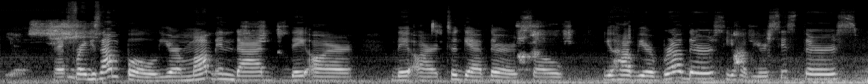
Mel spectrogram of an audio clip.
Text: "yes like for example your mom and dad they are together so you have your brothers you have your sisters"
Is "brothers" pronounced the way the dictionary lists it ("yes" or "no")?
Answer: no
